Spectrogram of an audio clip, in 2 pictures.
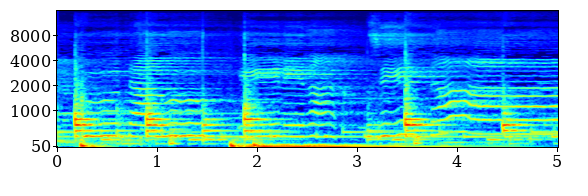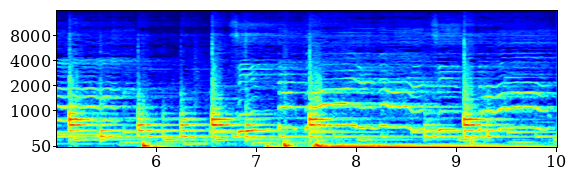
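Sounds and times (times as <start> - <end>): gliding vocal melody: 0.0 - 5.9
gamelan music: 0.0 - 10.0.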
